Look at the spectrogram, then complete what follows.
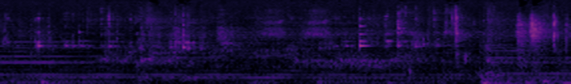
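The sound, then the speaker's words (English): Glasses clink together in a toast to a new home, a bright, sharp tap near the end, amid faint liquid sloshing and pouring sounds. “Well, to your new home. Cheers.”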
